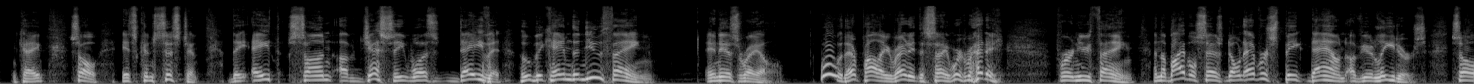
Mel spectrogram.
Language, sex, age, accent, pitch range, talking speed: English, male, 50-69, American, 125-200 Hz, 170 wpm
